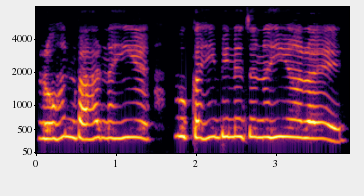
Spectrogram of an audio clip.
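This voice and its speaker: A woman's voice: extremely high pitch, flat delivery, a little slow, muffled recording. A woman voicing a worried young girl who speaks eagerly and anxiously.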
